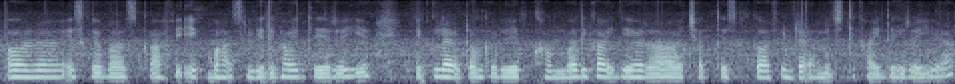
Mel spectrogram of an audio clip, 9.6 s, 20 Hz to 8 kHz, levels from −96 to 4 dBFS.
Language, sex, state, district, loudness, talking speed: Hindi, female, Chandigarh, Chandigarh, -20 LUFS, 180 wpm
